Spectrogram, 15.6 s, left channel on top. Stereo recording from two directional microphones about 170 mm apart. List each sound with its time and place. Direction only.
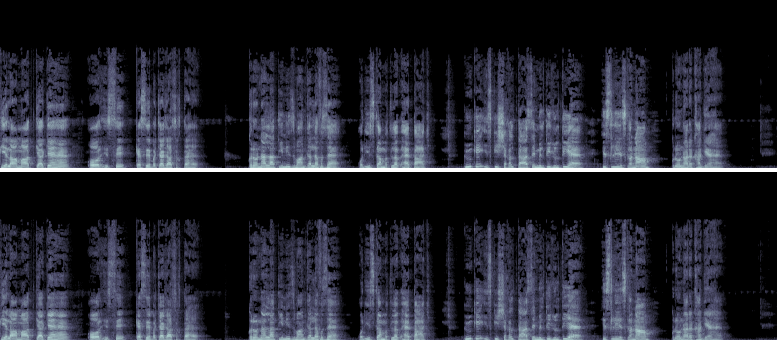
0.0 s speech: centre (ahead or behind)
4.9 s a woman's voice: 25° left (ahead or behind)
